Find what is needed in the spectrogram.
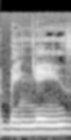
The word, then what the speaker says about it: beignets: And I never got to get the beignets. It's okay. – Oh, yeah. – Camille brought me back some. Am I saying it right? Because I just be saying it. – Yeah, beignets.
